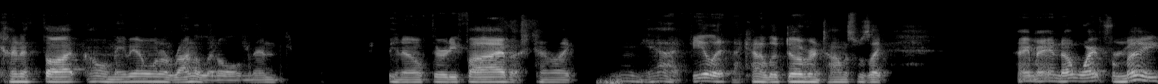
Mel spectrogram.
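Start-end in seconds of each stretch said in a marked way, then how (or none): 10.2-11.6 put-on Texan-accented speech. Recalling a run, the speaker quotes Thomas urging him on, in Thomas's Texas accent.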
